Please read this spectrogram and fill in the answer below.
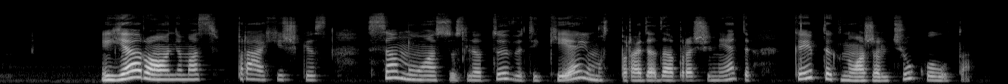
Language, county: Lithuanian, Vilnius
